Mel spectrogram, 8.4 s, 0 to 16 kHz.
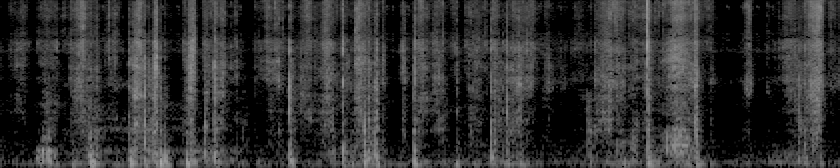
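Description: Stack of 1989 Upper Deck baseball cards being leafed through by hand, the glossy cards sliding and flicking against each other in short, irregular scrapes. Faint.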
